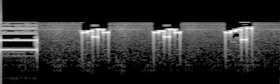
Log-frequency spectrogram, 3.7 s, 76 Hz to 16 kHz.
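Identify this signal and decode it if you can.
Five-tone selective call (ZVEI), heard as quick runs of five tones, tones of about 70 ms. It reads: 89508 89508 89033
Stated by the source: Five-tone ZVEI selective call received on SDR, from the feuerwehr-orlamuende.org fire brigade audio server (f85360).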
